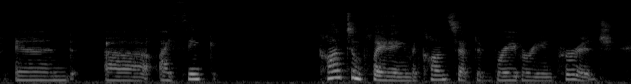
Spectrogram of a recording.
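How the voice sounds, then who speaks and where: Somewhat breathy, a woman talks at a very slow pace with medium pitch and ordinary pitch variation. Her loudness swings widely. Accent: American. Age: 60s. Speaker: spiritual YouTuber. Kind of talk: personal vlog monologue. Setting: parked RV near train tracks. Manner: gentle, reflective.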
